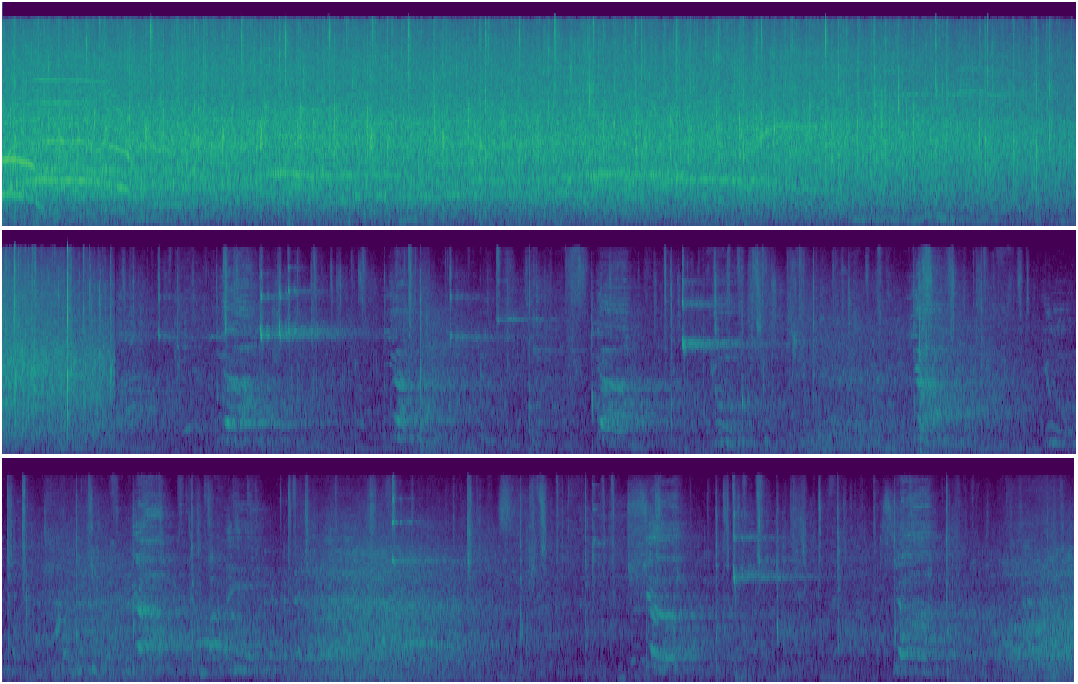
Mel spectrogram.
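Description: Crowd cheering and applauding loudly, with voices rising above it, dying away about twelve seconds in. After that come tennis balls struck by rackets and bouncing on the court every second or two, echoing in the large hall, with scattered voices.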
